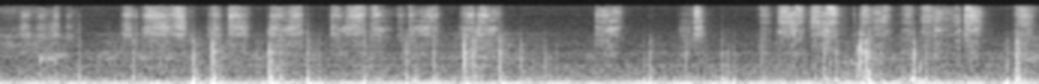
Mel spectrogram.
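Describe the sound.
Handwriting on paper: quiet, scratchy pen strokes come in many short, irregular bursts over a faint, steady hum.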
